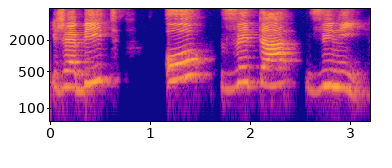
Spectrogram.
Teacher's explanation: Y cuando la país empieza por vocal, hago la liaison con la X. Y se pronuncia como una Z, la letra Z.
